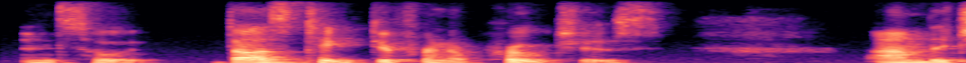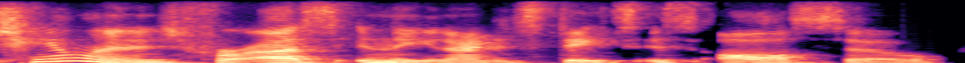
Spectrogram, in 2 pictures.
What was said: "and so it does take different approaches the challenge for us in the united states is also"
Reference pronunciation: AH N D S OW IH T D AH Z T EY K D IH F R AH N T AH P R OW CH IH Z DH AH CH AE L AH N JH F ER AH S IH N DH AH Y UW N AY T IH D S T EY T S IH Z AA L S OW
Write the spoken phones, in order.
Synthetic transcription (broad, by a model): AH N S OW IH T D AH Z T EY K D IH F R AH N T AH P R OW CH IH Z DH AH CH AE L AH N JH F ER AH S IH N DH AH Y UW N AY T IH D S T EY T S IH Z AA L S OW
